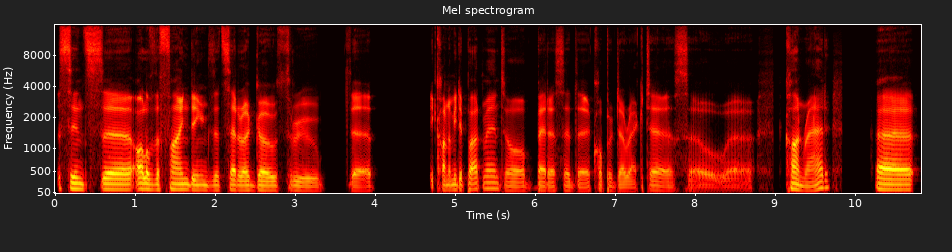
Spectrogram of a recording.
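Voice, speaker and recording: A man chatting casually as a tabletop game player, haltingly and often repeating words as he interjects. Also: low voice, gravelly, clear, resonant tone, no room sound, clean studio sound.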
